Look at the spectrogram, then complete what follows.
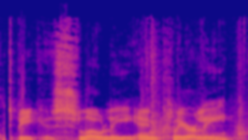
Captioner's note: speaking French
